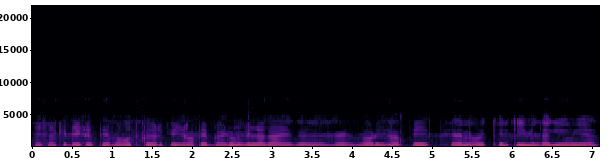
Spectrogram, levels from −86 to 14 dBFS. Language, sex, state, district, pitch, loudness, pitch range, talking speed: Hindi, male, Bihar, Gopalganj, 105 Hz, -44 LUFS, 100-110 Hz, 210 wpm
